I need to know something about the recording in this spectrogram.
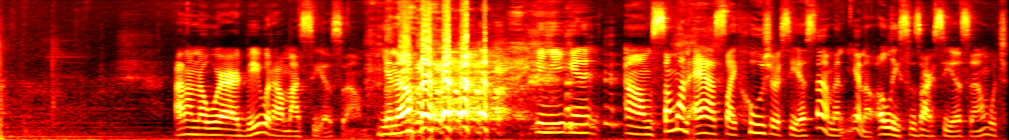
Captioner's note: laughter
